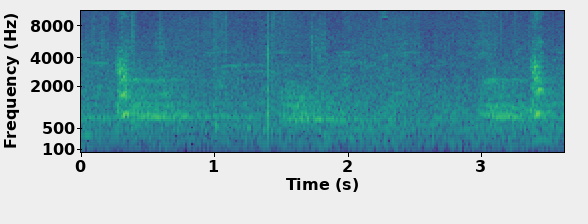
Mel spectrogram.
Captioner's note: dogs barking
